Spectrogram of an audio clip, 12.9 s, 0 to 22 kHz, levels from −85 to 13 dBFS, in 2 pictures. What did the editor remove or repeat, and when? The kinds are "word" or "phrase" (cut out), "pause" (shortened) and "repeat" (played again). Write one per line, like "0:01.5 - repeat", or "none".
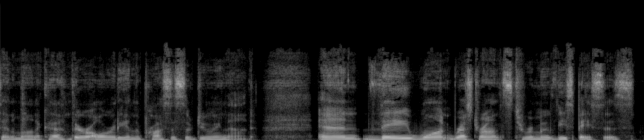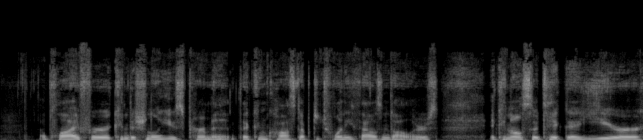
none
